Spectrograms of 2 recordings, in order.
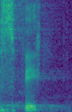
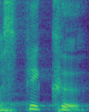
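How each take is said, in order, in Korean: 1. 짧은 한 음절로 발음해요. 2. 세 개의 음절로 나누어 발음해요. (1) "일음절 단어예요" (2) "우리나라 말로는 스피크예요"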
